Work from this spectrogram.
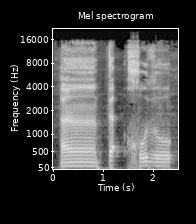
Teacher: نون ساکن کا یہاں اخفا مع الغنہ ہے، تا کو باریک پڑھنا ہے، حمزہ کو جھٹکے سے ادا کرنا ہے۔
